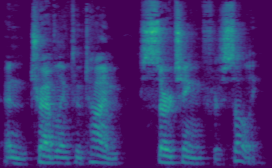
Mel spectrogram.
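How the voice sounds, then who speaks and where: A man co-hosting a casual podcast chat, animated and quick to swear. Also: medium pitch, a crowd in the background. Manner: animated, swears freely, acts out quoted reactions. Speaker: podcast co-host. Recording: roomy echo.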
